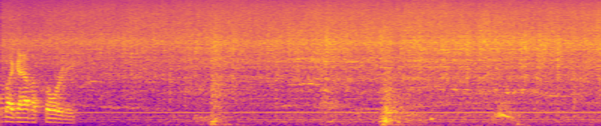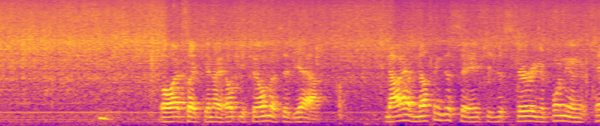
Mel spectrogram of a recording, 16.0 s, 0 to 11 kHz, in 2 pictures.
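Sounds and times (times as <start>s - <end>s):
steak sizzling in a pan: 0.0s - 16.0s.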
